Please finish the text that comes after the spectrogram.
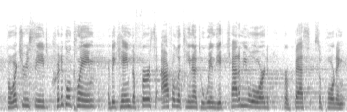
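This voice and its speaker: A man's voice: sits high, fairly bright tone. A man hosting a conference on stage, with playful, upbeat emcee patter. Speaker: event host. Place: large hall on stage. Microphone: stage microphone. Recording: hall reverb.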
